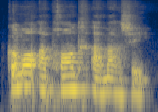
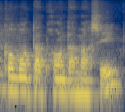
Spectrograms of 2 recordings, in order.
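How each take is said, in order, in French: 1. Comment et apprendre se disent sans liaison. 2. Comment et apprendre se disent avec une liaison. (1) "on ne fait pas de liaison" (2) "Je ne peux pas dire"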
